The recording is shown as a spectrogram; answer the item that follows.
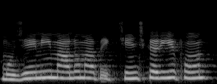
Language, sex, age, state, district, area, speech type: Hindi, female, 18-30, Madhya Pradesh, Chhindwara, urban, spontaneous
